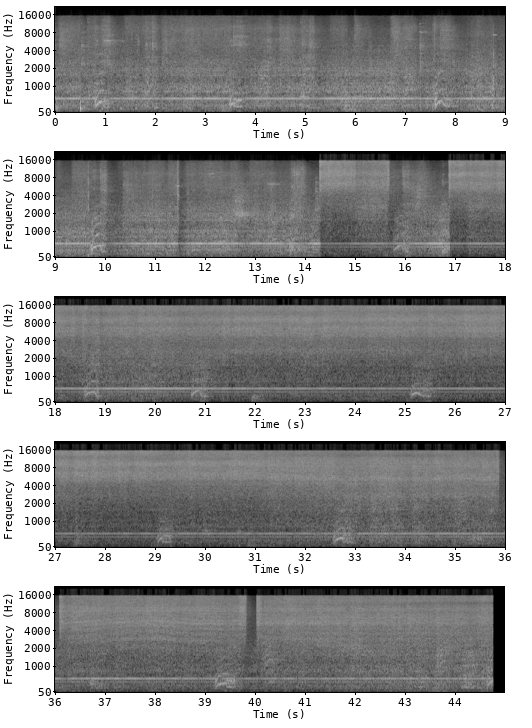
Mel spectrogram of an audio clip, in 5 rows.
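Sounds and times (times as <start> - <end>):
paint spray gun hissing: 14.3 - 15.8, 16.9 - 19.6, 21.0 - 44.7.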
